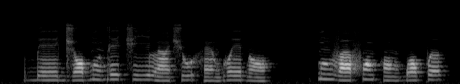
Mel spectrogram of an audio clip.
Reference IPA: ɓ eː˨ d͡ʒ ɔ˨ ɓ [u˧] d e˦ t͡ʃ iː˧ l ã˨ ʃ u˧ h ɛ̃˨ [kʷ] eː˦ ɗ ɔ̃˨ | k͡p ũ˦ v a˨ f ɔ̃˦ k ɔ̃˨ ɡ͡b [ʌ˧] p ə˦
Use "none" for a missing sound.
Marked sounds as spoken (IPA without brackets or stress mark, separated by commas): ũ˧, ɡʷ, ɔ˧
